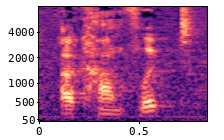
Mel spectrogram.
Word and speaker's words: conflict: Now, because there's been a conflict, that's the right way to pronounce that.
